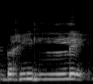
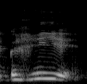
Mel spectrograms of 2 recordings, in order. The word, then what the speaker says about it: briller: So I don't say briller. I say briller.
